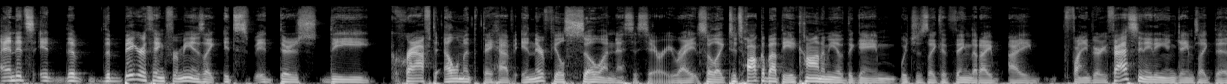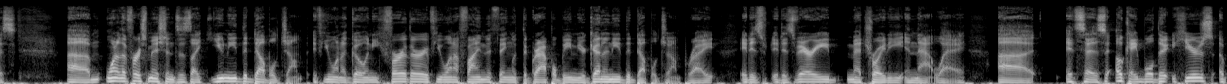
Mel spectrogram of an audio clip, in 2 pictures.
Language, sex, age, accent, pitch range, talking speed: English, male, 30-49, American, 100-130 Hz, 260 wpm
